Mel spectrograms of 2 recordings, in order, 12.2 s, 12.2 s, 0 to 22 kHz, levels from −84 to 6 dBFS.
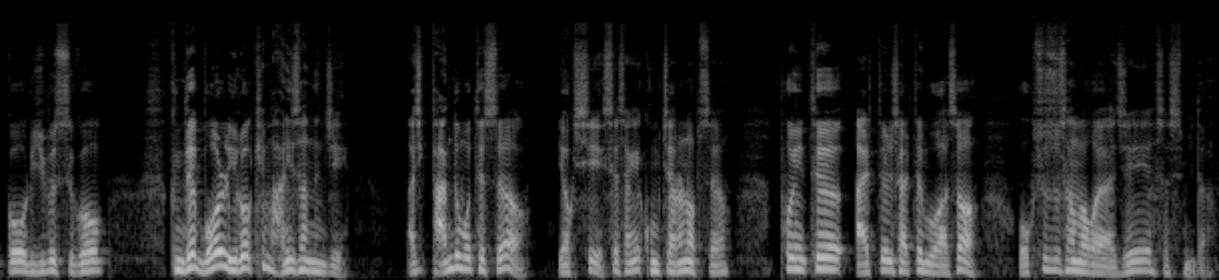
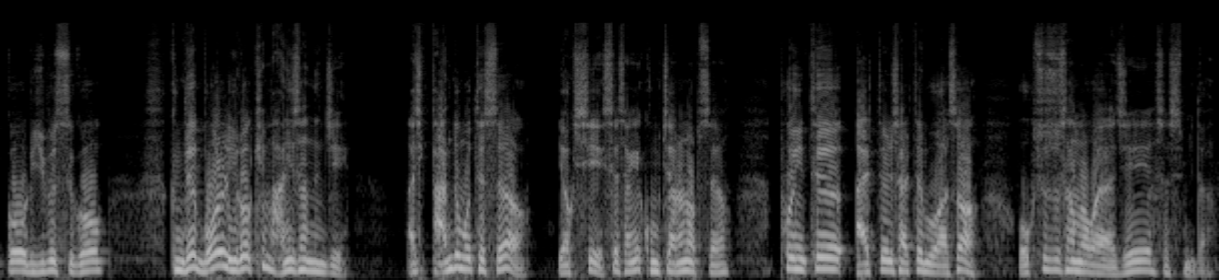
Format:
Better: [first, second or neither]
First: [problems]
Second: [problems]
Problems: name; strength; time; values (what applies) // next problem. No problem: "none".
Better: first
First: none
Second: distortion; slight; 10 dB below the speech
